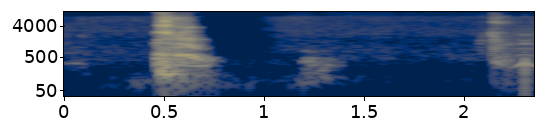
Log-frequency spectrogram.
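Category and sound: human body sound, coughing and throat clearing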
